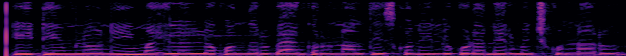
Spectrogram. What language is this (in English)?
Telugu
